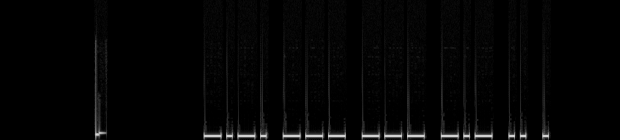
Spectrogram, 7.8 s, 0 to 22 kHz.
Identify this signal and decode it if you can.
Morse code, heard as a keyed tone, about 17 wpm, 700 Hz. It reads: COOKIE
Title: Six Letter Words - 17wpm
